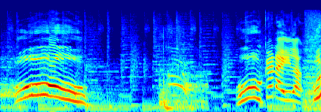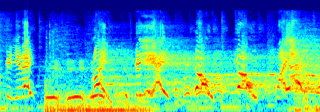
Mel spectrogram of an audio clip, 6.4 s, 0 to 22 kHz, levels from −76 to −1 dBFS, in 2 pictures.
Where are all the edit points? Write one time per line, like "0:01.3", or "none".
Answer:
none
